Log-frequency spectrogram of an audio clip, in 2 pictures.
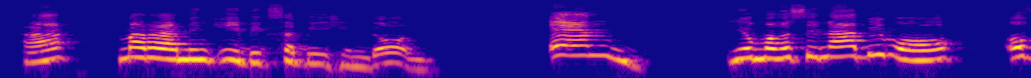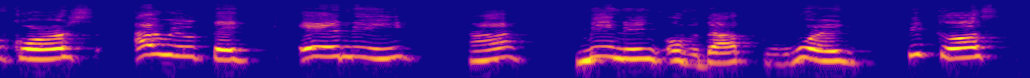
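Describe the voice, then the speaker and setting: A woman vlogger speaks in a fairly high voice, firing off a confrontational rant. She switches freely between Tagalog and English. She keeps jabbing at her target with "okay?" and "ha?". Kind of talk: angry reaction rant.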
